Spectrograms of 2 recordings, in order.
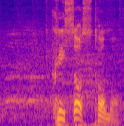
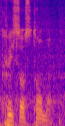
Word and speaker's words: Chrysostomo: Okay, we've got Chris Otomo. Yes, Chris Otomo, the American in white, versus Bélanger in blue, the Canadian. Chrysostomo, that's how you pronounce it, Chrysostomo in white versus Bélanger in blue.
